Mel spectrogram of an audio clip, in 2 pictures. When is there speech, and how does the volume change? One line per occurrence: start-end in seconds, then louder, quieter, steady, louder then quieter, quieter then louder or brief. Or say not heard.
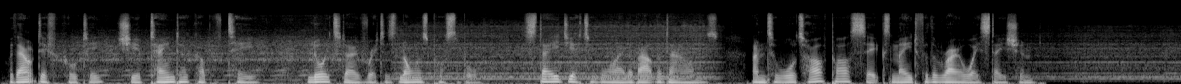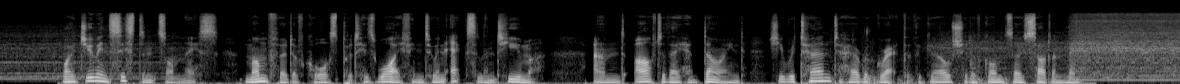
0.0-10.4 steady
12.3-22.8 steady.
